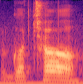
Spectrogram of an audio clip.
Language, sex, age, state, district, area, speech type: Odia, male, 30-45, Odisha, Bargarh, rural, read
